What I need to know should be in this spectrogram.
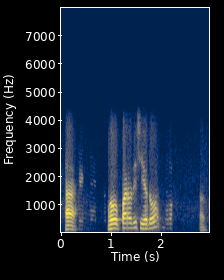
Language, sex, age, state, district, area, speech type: Marathi, male, 18-30, Maharashtra, Jalna, urban, conversation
